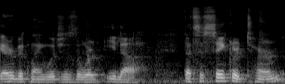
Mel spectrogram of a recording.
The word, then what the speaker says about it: ilah: this Arabic phrase, La ilaha illallah, in which there's the term ilah. If you want to write that in English, it would be I-L-A-A-H, ilah. It's pretty easy to pronounce in English, okay?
